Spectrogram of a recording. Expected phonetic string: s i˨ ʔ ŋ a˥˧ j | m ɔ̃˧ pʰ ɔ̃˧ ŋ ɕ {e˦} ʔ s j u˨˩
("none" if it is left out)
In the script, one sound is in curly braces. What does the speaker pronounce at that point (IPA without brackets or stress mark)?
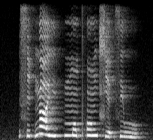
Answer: e˨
